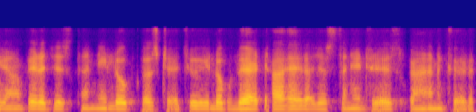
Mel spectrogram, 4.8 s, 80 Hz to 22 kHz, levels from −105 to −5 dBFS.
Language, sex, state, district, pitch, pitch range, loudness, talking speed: Hindi, male, Haryana, Jhajjar, 110 Hz, 105-110 Hz, -23 LUFS, 175 wpm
